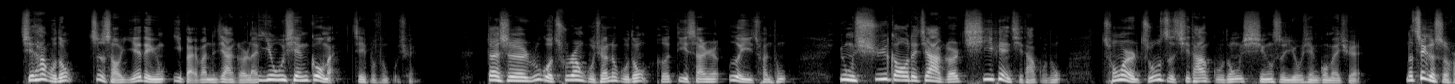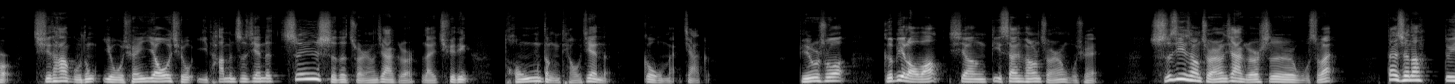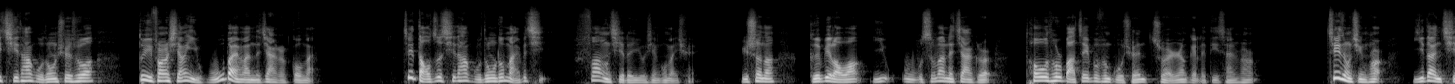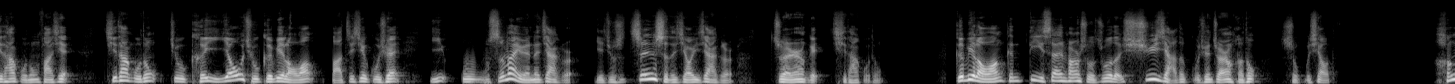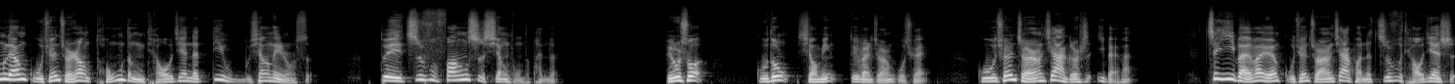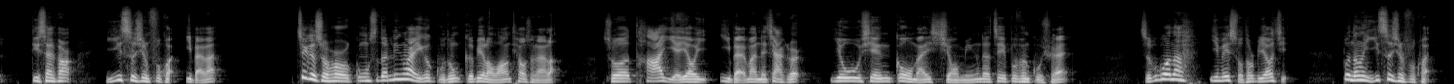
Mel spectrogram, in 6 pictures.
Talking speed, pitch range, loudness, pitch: 290 characters per minute, 110-160 Hz, -18 LUFS, 130 Hz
